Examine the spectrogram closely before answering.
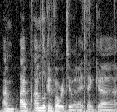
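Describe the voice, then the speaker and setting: A man's voice: mid-range voice, lively intonation, a little fast, a little hiss or hum. A man co-hosting a podcast, talking casually and agreeably in slangy language as he goes through a card game draft. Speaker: podcast co-host.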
